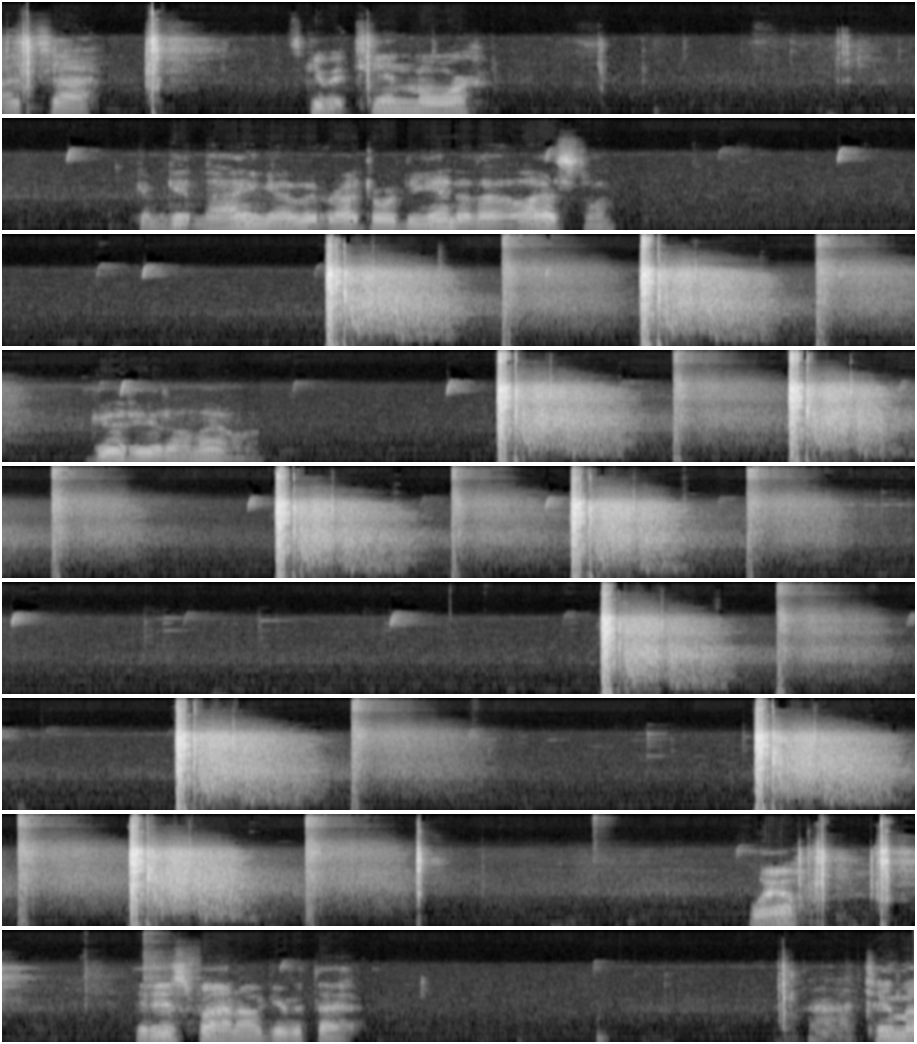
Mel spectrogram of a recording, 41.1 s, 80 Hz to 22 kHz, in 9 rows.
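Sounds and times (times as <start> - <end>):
rifle shots: 0.0 - 1.0, 10.8 - 13.9, 16.2 - 22.6, 25.8 - 27.2, 28.2 - 29.8, 31.2 - 34.1.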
